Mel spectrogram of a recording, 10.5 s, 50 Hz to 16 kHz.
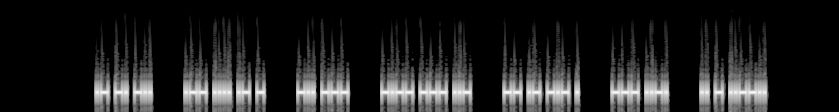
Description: Morse code, heard as a keyed tone, about 40 wpm, 700 Hz. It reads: AND WHAT DO YOU MAKE OF IT?
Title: 2x Word-Spacing - Sentences from Top 100 Words - 40wpm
